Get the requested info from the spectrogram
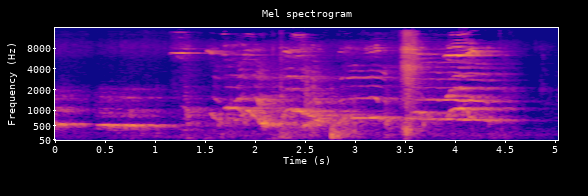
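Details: Six-week-old Von Forell German Shepherd puppies line bred on Grim, first time on a slippery floor: several whining whimpers layered together, rising and falling in pitch, with a brief sharp knock midway.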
